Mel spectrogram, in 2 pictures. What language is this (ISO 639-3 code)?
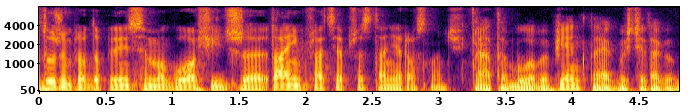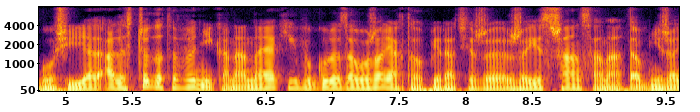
pol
